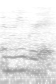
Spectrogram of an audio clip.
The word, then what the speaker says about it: inebriation: When inebriation, is that how you say it again? Inebriate, yeah, inebriate.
